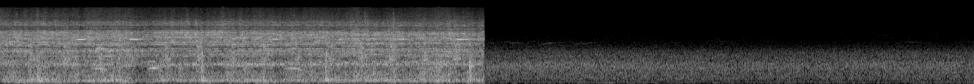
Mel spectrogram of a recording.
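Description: Train running, heard close up between the carriages: wheels clicking and rattling over the rails with hiss. It cuts off suddenly about five seconds in, leaving faint steady background noise.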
